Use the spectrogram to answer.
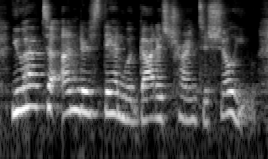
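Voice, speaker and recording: Amid audible room echo and noticeable background noise, a woman speaks at a fairly slow pace in a high voice with lively intonation. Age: 20s. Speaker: college student podcaster. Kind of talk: motivational talk.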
